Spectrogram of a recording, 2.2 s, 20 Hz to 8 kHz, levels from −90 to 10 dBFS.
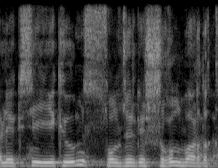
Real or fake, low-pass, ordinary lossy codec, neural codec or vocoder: fake; none; none; codec, 16 kHz, 16 kbps, FunCodec, trained on Chinese and English, 50 frames a second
